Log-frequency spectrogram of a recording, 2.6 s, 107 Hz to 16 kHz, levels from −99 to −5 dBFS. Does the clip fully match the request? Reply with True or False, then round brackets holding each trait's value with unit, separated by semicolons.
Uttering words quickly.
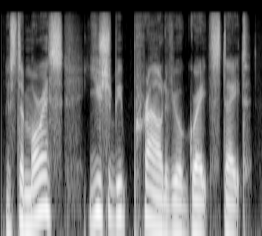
True (230 wpm)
